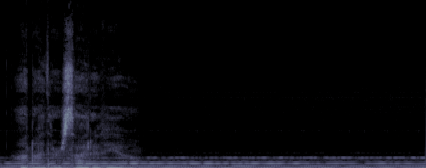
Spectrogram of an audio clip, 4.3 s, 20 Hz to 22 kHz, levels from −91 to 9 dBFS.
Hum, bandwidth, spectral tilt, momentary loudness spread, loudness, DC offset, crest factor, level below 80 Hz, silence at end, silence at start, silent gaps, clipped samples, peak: none; 20 kHz; -4 dB/octave; 15 LU; -44 LUFS; under 0.1%; 24 dB; -52 dBFS; 0 s; 0 s; none; under 0.1%; -22 dBFS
